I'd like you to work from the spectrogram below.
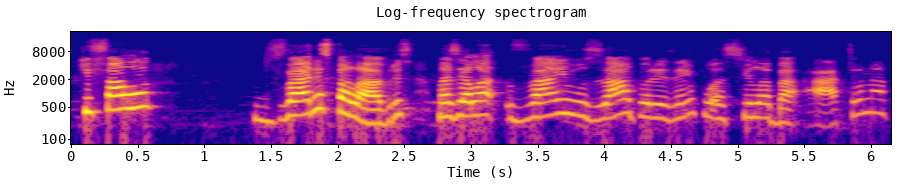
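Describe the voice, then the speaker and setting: Lady speech therapist, high voice, explains things slowly and patiently in a live chat. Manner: didactic, steady explaining with frequent fillers. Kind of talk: explanatory live-stream talk.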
